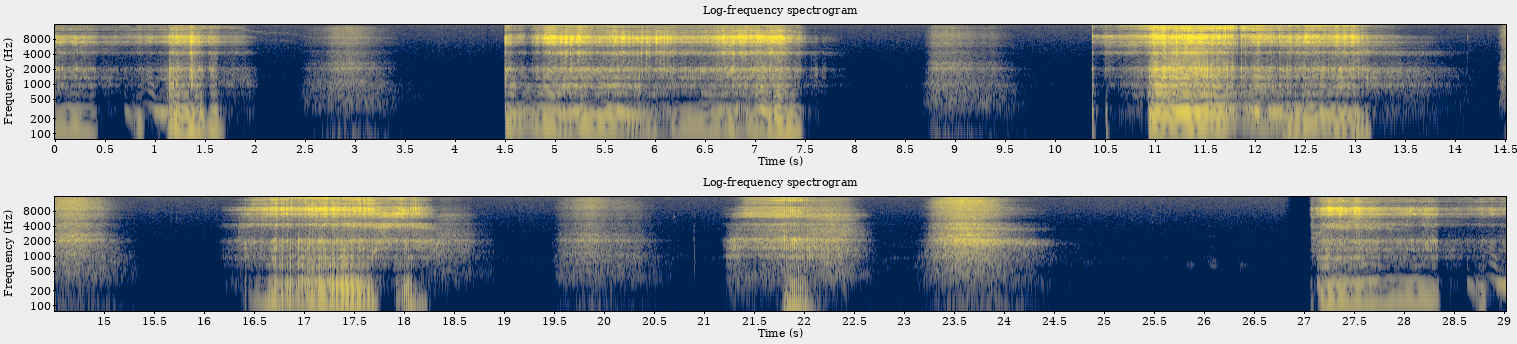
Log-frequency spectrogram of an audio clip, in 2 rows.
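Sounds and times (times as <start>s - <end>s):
person snoring: 0.0s - 2.0s, 4.5s - 7.7s, 10.4s - 13.9s, 16.2s - 18.7s, 21.2s - 24.5s, 27.1s - 29.0s
soft airy breath: 2.4s - 3.6s, 8.7s - 9.8s, 13.3s - 15.4s, 18.2s - 24.7s.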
